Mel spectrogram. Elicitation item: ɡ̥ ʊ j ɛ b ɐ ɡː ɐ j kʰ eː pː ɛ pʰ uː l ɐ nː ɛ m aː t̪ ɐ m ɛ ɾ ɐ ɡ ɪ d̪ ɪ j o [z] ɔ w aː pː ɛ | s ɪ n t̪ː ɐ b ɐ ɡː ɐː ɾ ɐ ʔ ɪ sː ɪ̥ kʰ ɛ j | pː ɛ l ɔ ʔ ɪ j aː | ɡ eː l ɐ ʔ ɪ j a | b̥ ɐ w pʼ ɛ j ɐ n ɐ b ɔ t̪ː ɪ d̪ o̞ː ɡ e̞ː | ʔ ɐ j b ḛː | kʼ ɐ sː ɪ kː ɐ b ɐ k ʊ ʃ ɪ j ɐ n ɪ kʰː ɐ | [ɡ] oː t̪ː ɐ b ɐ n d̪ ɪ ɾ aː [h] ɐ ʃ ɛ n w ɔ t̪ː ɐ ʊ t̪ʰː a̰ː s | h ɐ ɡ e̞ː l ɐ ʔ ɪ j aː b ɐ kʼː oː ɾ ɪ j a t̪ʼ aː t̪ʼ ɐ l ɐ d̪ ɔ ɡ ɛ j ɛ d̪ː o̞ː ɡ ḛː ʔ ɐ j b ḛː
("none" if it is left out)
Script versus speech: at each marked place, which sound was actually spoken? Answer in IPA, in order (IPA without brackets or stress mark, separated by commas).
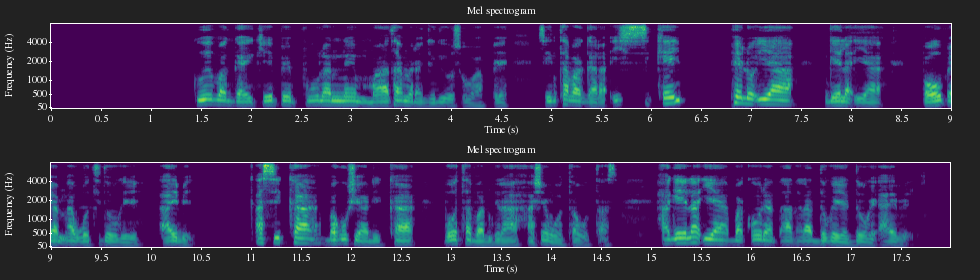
s, b, h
